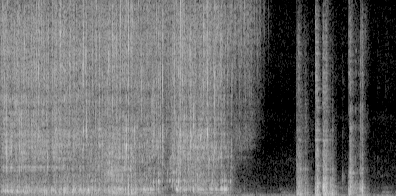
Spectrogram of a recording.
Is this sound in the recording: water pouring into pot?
yes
